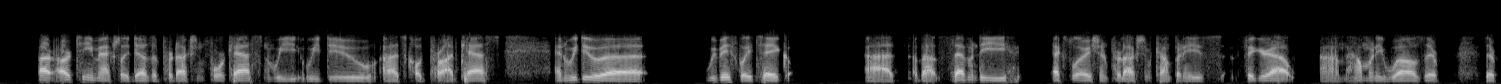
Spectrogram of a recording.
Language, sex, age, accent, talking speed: English, male, 30-49, American, 150 wpm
